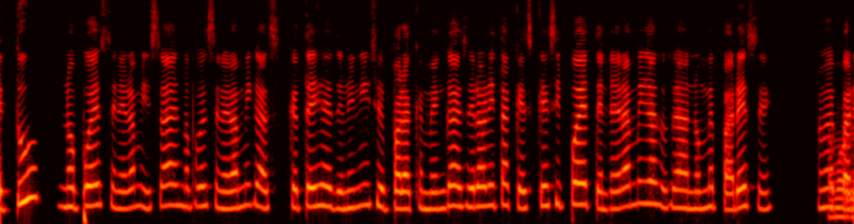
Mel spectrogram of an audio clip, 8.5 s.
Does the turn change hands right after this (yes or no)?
yes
